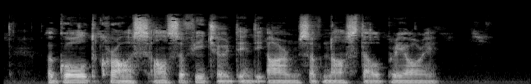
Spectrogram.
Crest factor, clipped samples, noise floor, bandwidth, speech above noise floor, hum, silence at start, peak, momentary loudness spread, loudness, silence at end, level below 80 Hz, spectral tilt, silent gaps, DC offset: 20 dB; under 0.1%; -52 dBFS; 11.5 kHz; 34 dB; none; 0.45 s; 0 dBFS; 12 LU; -16 LUFS; 0.5 s; -34 dBFS; -3 dB/octave; none; under 0.1%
